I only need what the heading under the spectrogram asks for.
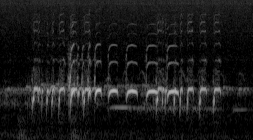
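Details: Local zebra dove, called perkutut lokal, used as a lure to get other birds calling: a rapid, stuttering run of short cooing notes, all near one pitch, delivered in quick succession with a faint second voice beneath.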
